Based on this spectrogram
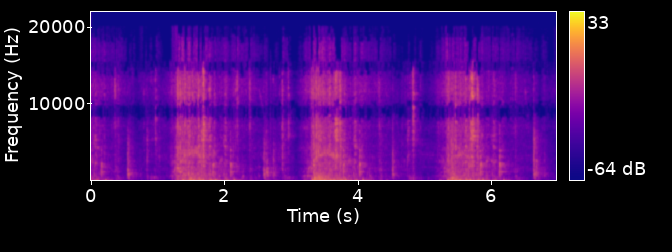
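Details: Yardworks mower long stored in a farmer's barn, old oil, self-choking carb, first start attempt: three recoil pulls about two seconds apart, each short cranking burst without firing; cranks but won't start, cause not confirmed.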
